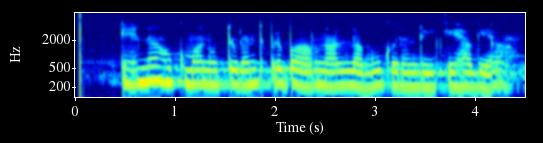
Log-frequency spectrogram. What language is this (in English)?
Punjabi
